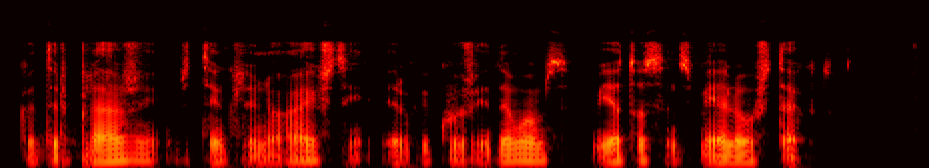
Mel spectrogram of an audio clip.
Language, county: Lithuanian, Vilnius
